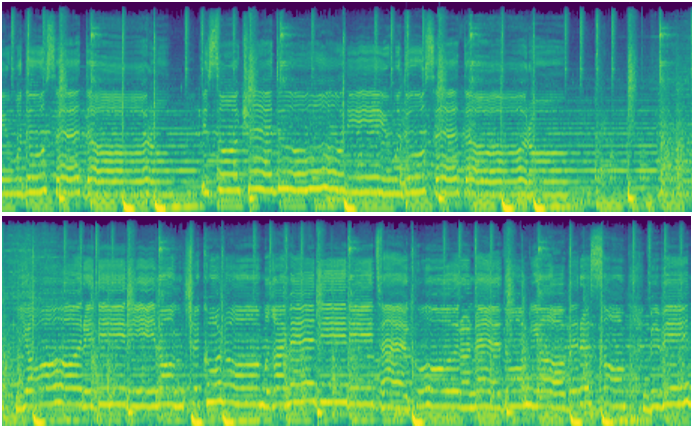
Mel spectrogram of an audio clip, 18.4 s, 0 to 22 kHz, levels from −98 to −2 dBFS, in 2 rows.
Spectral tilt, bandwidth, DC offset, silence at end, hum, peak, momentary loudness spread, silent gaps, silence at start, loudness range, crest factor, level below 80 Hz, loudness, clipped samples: -4.5 dB/octave; 20 kHz; under 0.1%; 0 s; none; 0 dBFS; 5 LU; none; 0 s; 3 LU; 8 dB; -16 dBFS; -9 LUFS; under 0.1%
